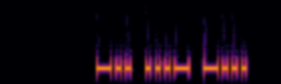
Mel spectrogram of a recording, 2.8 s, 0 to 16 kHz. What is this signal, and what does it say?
Morse code, heard as a keyed tone, about 25 wpm, 700 Hz. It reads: DVB
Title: USA Call Sign Postfixes - 3 Letters 25wpm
